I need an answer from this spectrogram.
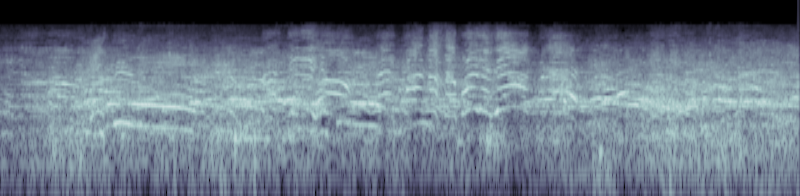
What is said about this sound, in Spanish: Y vamos a acompañar al presidente hasta este tramo, ya que va a ingresar por el frontis y se está generando ya un alboroto, lamentablemente.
